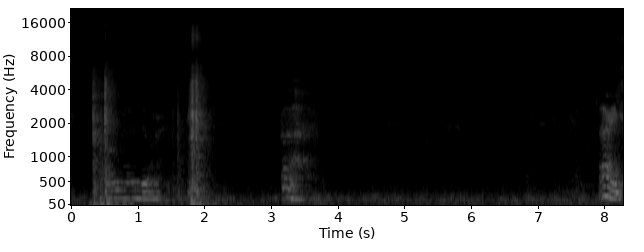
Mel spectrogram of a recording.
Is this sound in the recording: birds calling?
no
